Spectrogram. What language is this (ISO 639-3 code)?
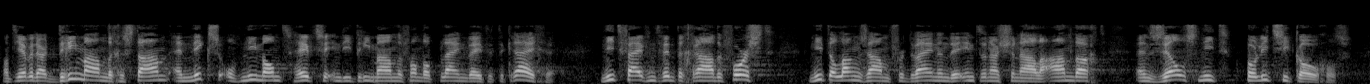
nld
